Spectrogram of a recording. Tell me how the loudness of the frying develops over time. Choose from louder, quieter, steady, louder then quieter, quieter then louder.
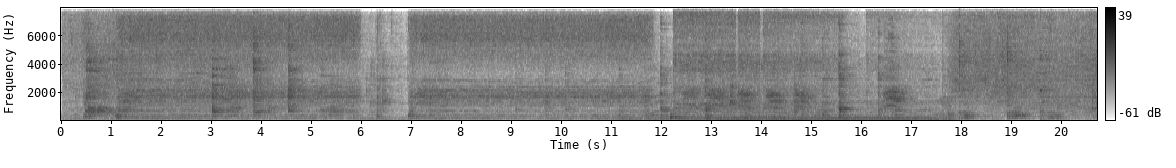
quieter then louder.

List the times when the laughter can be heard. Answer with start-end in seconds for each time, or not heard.
11.6-12.4.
